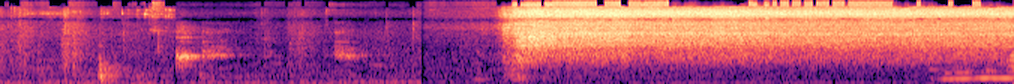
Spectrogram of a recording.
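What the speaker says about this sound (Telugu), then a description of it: "నీళ్ళు మసులుతున్నాయి, నీళ్ళు వేసుకోవాలి." Pot of water coming to a boil, a quiet stretch of faint kitchen noises then a sudden loud, steady hiss and bubbling roar that holds to the end.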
